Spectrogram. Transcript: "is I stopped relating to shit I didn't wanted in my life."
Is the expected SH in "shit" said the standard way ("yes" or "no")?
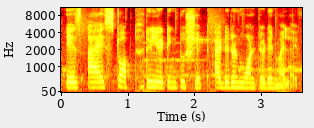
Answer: yes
